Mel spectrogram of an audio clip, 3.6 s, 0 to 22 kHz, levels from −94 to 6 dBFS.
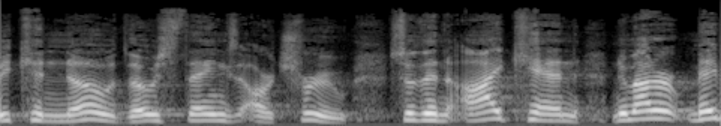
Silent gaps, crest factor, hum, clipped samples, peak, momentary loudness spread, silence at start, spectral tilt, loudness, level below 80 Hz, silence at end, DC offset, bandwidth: none; 16 dB; none; under 0.1%; 0 dBFS; 8 LU; 0 s; -5.5 dB/octave; -17 LUFS; -62 dBFS; 0 s; under 0.1%; 15 kHz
